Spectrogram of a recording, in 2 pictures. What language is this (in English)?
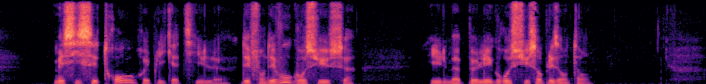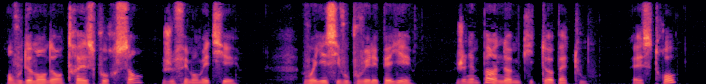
French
